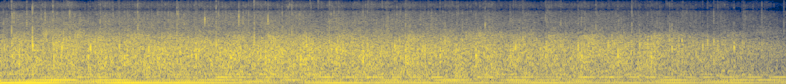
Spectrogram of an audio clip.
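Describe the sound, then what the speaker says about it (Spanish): A church congregation at a Spanish-language service claps together for about eight seconds, dense and sustained, with a faint hum of sound equipment beneath and the clapping easing slightly toward the end. "Puedes darle un aplauso al Señor."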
